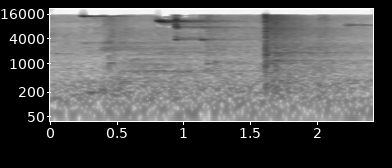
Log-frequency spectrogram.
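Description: Badminton racket strikes on a shuttlecock during a doubles rally: a faint hit about half a second in, then a sharp, loud hit near the end.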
